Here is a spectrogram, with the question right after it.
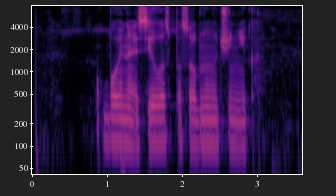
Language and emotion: Russian, neutral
